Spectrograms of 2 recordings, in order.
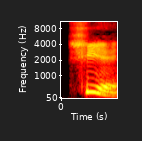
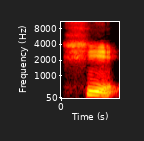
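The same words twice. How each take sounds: First: শিয়ে pushed hard and falling; falling fourth tone. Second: শিয়ে light and brief; neutral tone. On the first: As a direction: drive শিয়ে downward. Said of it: "এখানে ধাক্কা দিয়ে বলবো". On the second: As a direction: let শিয়ে trail lightly without a push. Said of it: "এখানে আমরা slightly হয়ে বলবো". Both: Shown as a demonstration.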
